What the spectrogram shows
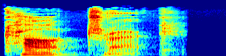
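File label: "cart track", English, British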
